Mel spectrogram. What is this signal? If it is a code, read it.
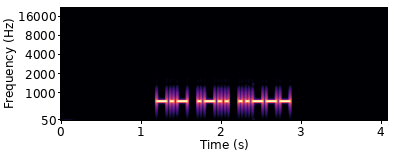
Morse code, heard as a keyed tone, about 28 wpm, 700 Hz. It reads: KL2
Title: USA Call Sign Prefixes - 28wpm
